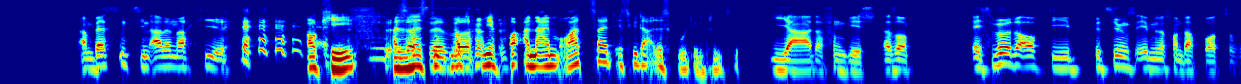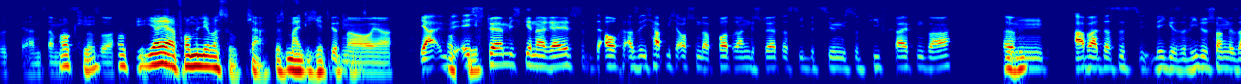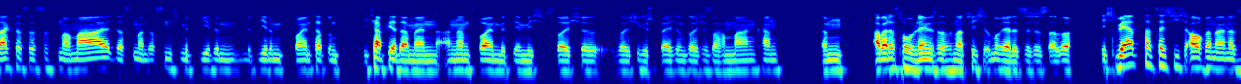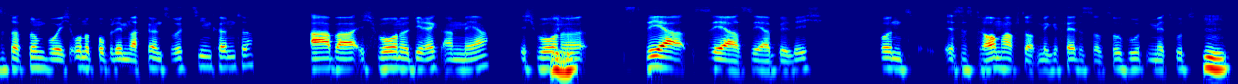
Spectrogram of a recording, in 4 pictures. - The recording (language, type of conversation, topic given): German, advice, Wie kann ich eine Freundschaft über Distanz gut erhalten?
- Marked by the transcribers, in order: laugh; unintelligible speech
